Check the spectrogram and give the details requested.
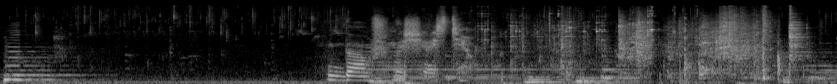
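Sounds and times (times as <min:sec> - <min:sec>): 
speech: 0:00.0 - 0:00.9, 0:03.3 - 0:05.6
crockery crashing and clattering: 0:04.6 - 0:08.2
plates shattering on a hard floor: 0:04.8 - 0:08.2.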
